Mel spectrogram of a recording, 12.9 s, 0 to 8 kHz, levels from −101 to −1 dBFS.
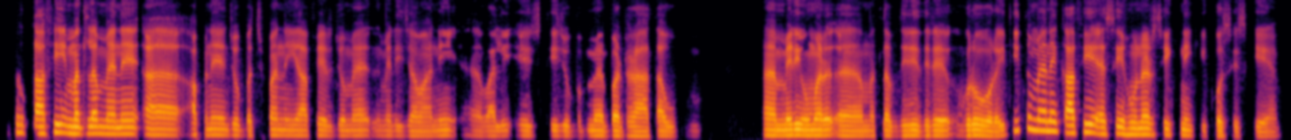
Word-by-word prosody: तो 170 - -2
काफ़ी 150 +3 +4
मतलब 150 0 +4
मैंने 140 0 +3
अ, 135 -1 -3 0.4
अपने 120 0 -2
जो 115 - -1
बचपन 115 +2 -5
या 110 0 -1
फिर 110 -2 -3
जो 110 - -3
मैं 110 0 -3
मेरी 105 -1 -9
जवानी 105 +2 -3 0.2
अ, 105 - -11
वाली 105 +1 -5
एज़ 105 -2 -8
थी, 110 - -8
जब 105 -1 -8
मैं 110 -1 0
बढ़ 105 -1 +2
रहा 100 -1 +1
था 105 - -3
उ 100 -1 -3 0.9
अ, 115 -1 +5
मेरी 115 +2 +5
उम्र 115 0 +4 0.2
अ, - - -1
मतलब 105 0 -4
धीरे-धीरे 110 0 +1 0.2
ग्रो 115 0 +4
हो 105 - +4
रही 100 +2 0
थी, 210 - -5
तो 250 +3 -3
मैंने 210 -2 +4
काफ़ी 160 +2 +5
ऐसे 140 +1 +1
हुनर 130 0 +4
सीखने 120 -2 -3
की 105 0 -15
कोशिश 100 -2 -4
की 95 - -7
है। 95 0 -9
110 Hz, 205 wpm, -23 LUFS, 105-130 Hz, 0.9 s, अ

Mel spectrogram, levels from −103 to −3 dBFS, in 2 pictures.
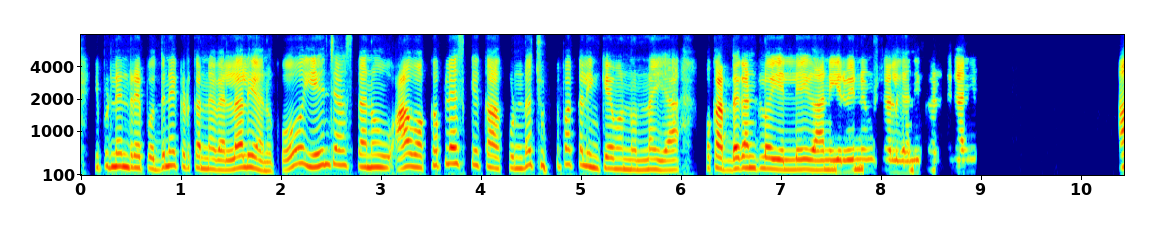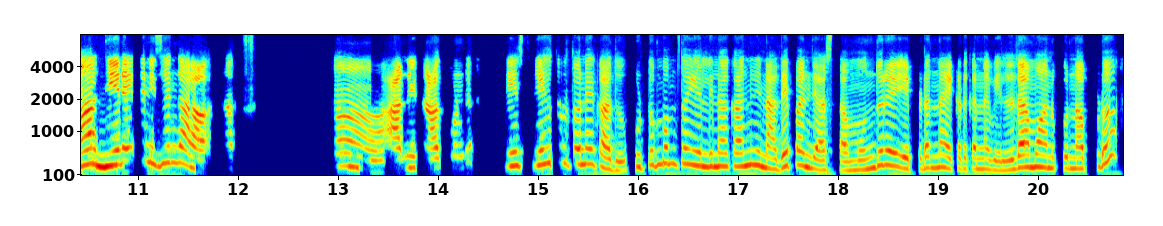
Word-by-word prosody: ఇప్పుడు 255 +1 -8
నేను 265 -1 +2
రేపు 240 0 -2
పొద్దున 255 +7 -2
ఎక్కడికన్నా 235 -4 -4
వెళ్లాలి 235 +5 +3
అనుకో, 180 +3 -7 0.3
ఏం 290 - 0
చేస్తాను? 260 -4 -1 0.3
ఆ - - +7 0.2
ఒక్క 290 +5 -7
ప్లేస్‌కే 330 -2 0
కాకుండా, 235 +3 -2
చుట్టుపక్కల 300 +2 -5
ఇంకేమన్నా 220 -3 -2
ఉన్నాయా? 200 -1 -2 0.3
ఒక - - -24
అర్థగంటలో 225 +2 +2
ఎల్లేయి 210 +1 -1
గానీ, 200 0 +1
20 205 +1 +1
నిమిషాలు 210 -1 -4
గానీ, 195 +1 -6
గంట 190 +2 -13
గానీ 205 0 -3 1.5
ఆ! - - +8 0.2
నేనైతే 325 +6 +6
నిజంగా, 335 +2 0 1.5
ఆ! - - -1 0.5
అది 240 +2 +2
కాకుండా 240 +7 -2 0.4
నేను 280 0 +2
స్నేహితులతోనే 320 +1 -2
కాదు, 210 -5 +1 0.2
కుటుంబంతో 310 +5 -5
వెళ్లినా 265 -1 +1
కానీ, 270 +2 +1
నేనదే 250 -1 +1
పని 280 -4 +1
చేస్తా. 195 -2 -4 0.2
ముందురోజే 265 +7 0
ఎప్పుడన్నా 235 +3 -4
ఎక్కడికన్నా 220 -1 -6
వెళ్దాము 245 +7 +3
అనుకున్నప్పుడు, 230 +4 -3
240 Hz, 130 wpm, -22 LUFS, 215-285 Hz, 1.5 s, ఆ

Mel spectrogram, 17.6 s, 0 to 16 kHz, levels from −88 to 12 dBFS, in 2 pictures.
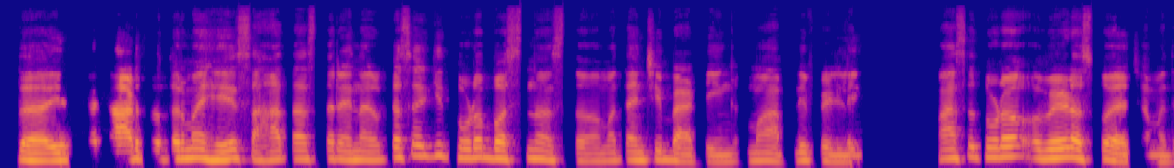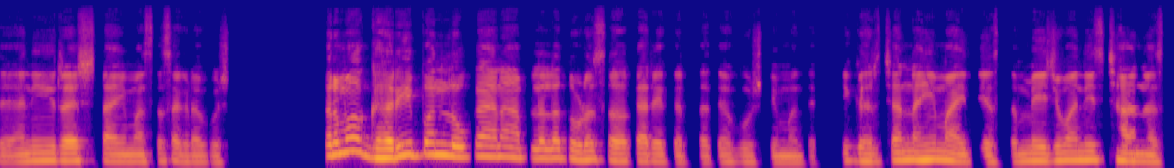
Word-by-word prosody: तर 125 -3 +7
इतकं 130 +6 0
काढतो. 140 +2 +4
तर 155 - +4
मग 165 +1 +3
हे 140 +3 +4
6 140 -2 -3
तास 145 -1 -1
तर 150 -1 -2
येणार. 135 -1 0
कसं 175 +3 0
आहे, 195 -1 -1
की 205 - -3
थोडं 165 +1 +1
बसणं 150 0 +1
असतं, 120 -3 -7
मग 125 - -6
त्यांची 135 0 -1
बॅटिंग, 110 -2 -3
मग 125 +1 -5
आपली 125 +2 -4
फिल्डिंग. 105 -2 -4 0.6
मग 155 - -1
असं 160 +4 -3
थोडं 180 +2 +3
अ, 155 - -1
वेळ 170 +2 +7
असतो 150 0 -1
याच्यामध्ये 105 -3 -2
आणि 125 +3 -1
रेस्ट 120 0 +1
टाईम 110 -1 -2
अशा 110 +2 -9
सगळ्या 105 -3 -6
गोष्टी. 100 -1 -13 0.7
तर 210 - +6
मग 270 -4 +3
घरी 165 +7 +7
पण 225 -1 +4
लोक 180 0 +2
आहे 190 -1 +2
ना, 185 -1 -1
आपल्याला 160 0 -1
थोडं 140 -1 0
सहकार्य 115 -4 -3
करतात 100 -1 -11
ह्या 105 - -8
गोष्टीमध्ये, 100 -2 -9
की 120 - -16
घरच्यांनाही 130 +5 +1
माहिती 115 -6 -1
असतं. 105 +2 -11
मेजवानीच 130 +3 0
छान 115 -4 0
130 Hz, 185 wpm, -20 LUFS, 115-155 Hz, 0.7 s, तर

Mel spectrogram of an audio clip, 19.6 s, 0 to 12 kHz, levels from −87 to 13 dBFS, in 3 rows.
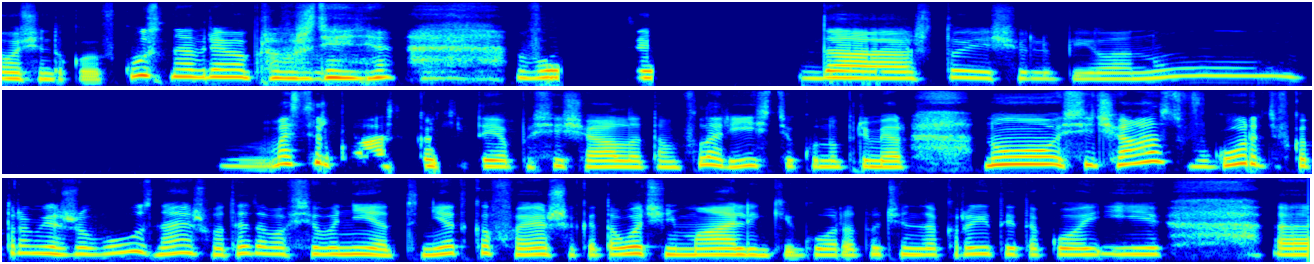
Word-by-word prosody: очень 210 -2 -1
такое 95 - -8
вкусное 285 -3 +3
времяпровождение. 245 -2 +3 0.6
Вот. 245 +1 +3 0.4
И 240 - +4 0.7
Да, 230 -1 +4
что 250 +4 -6
я 235 - -1
еще 220 +1 -7
любила? 205 -1 -8
Ну 300 +4 -8 1.1
М, 225 -1 -11
мастер-классы 290 - 0
какие-то 230 -1 -1
я 215 - +3
посещала, 205 -1 -1
там 195 0 -6
флористику, 230 -2 -3
например. 205 -1 -1 0.4
Но 290 +3 +8
сейчас 290 - +2
в 215 -1 -7
городе, 255 0 +2
в - - -22
котором 260 +2 -3
я 245 -2 +2
живу, 230 +7 -2
знаешь 250 +2 -2
вот 210 0 -5
этого 250 -2 -1
всего 225 +2 -2
нет. 225 -4 +2
Нет 230 +5 0
кафешек. 215 -5 -2
Это 215 - -3
очень 230 -2 +3
маленький 210 -1 +1
город, 200 -1 -4
очень 220 0 -4
закрытый 225 +1 -3
такой, 210 0 -1
и, 225 -1 -3 0.5
э, 215 - -3
225 Hz, 135 wpm, -22 LUFS, 210-255 Hz, 1.1 s, Но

